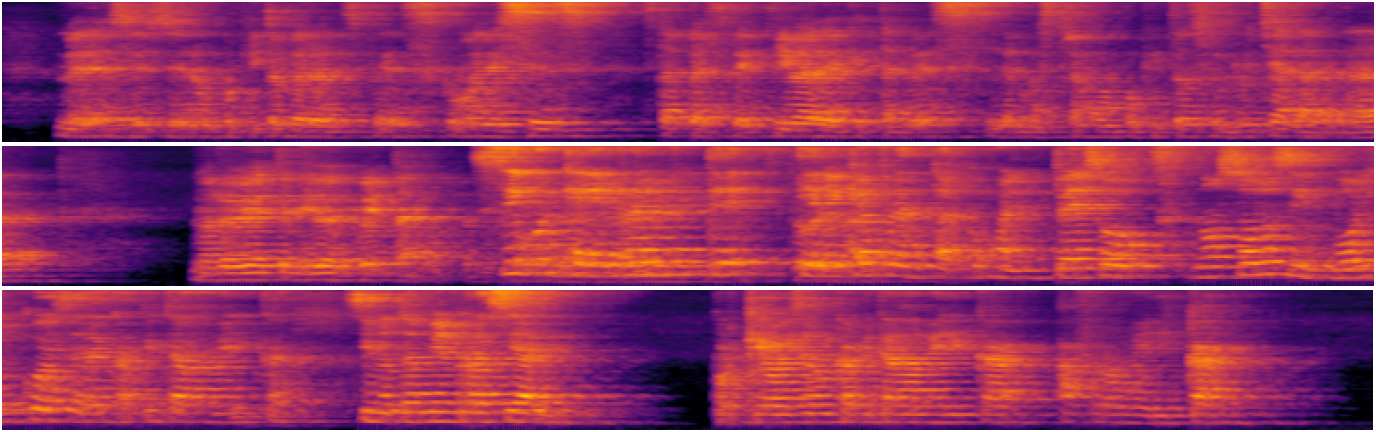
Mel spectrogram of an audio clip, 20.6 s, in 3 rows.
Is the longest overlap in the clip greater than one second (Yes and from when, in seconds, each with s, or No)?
Yes, from 9.2 s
